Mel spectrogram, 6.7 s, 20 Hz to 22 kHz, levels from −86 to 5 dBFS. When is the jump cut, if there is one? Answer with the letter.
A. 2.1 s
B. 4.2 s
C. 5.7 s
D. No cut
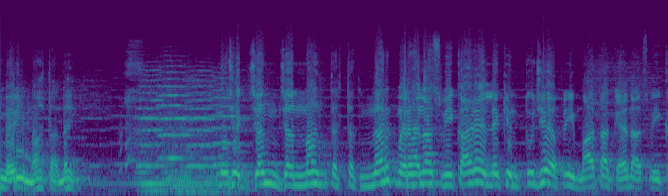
A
